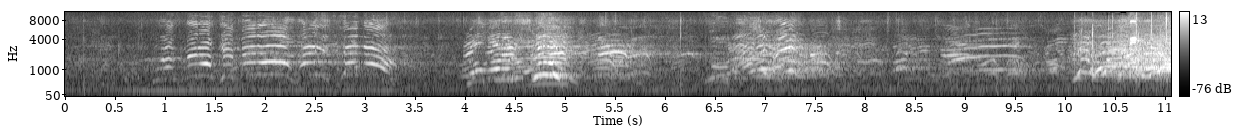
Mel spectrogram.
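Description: Young women shout to each other across an open field.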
